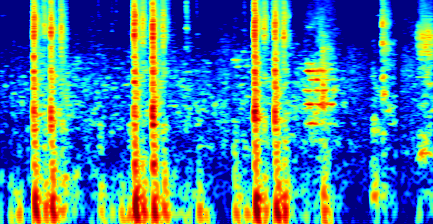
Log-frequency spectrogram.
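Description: Computer keyboard typing: short runs of three or four keystrokes about once a second, as lines of text are indented.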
